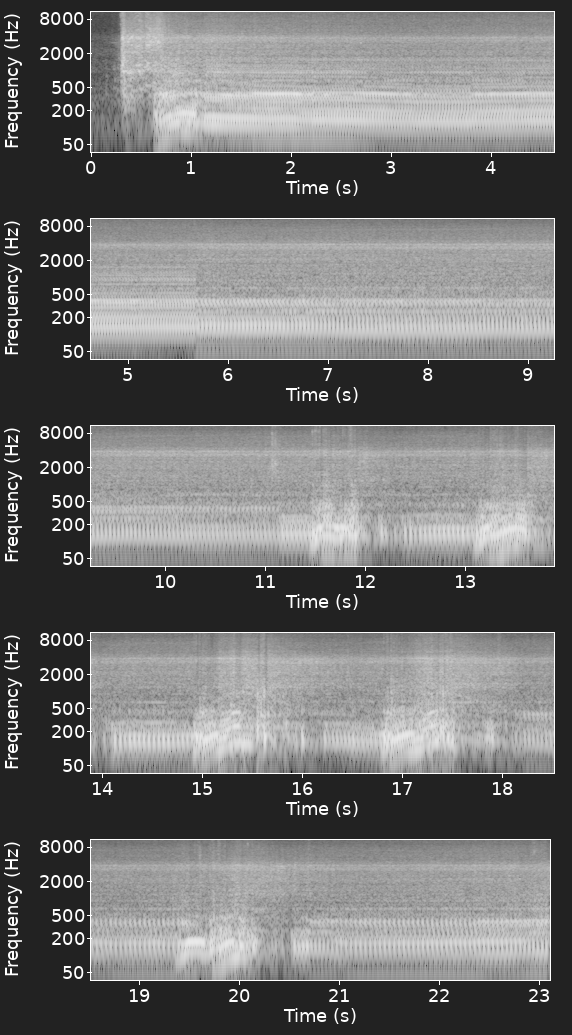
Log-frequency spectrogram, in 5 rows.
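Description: BMW M4 Competition's 3.0-litre twin-turbo straight-six starting with a flare about half a second in and settling into a steady high idle, which drops a little around six seconds in. From about eleven seconds it is revved five times in short blips, each rising and falling back to idle.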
